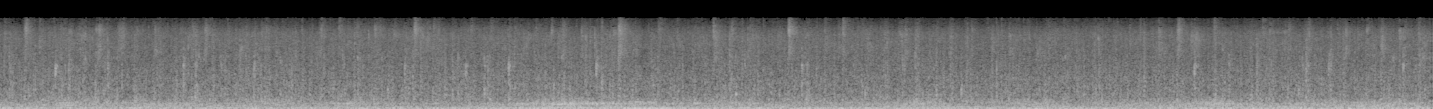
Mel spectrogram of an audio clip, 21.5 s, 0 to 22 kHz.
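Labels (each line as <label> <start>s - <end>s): Fast, rhythmic splashing of water. 0.0s - 21.5s
Rain taps dully and rhythmically against a muffled surface. 0.0s - 21.5s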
